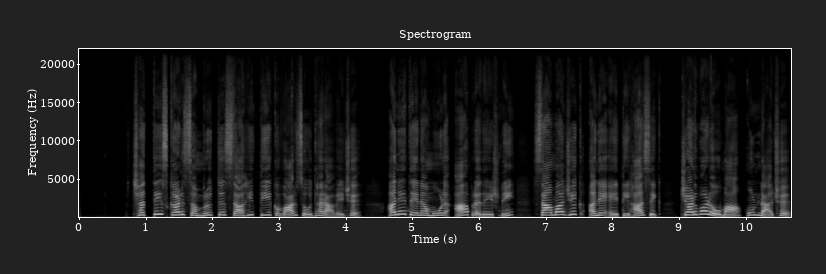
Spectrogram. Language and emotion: Gujarati, neutral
